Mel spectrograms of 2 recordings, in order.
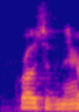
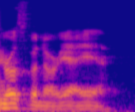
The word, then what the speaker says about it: Grosvenor: The Grosvenor Building. Is that how you pronounce that name? – Grosvenor. – Grosvenor, yeah.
